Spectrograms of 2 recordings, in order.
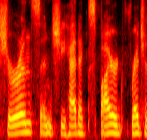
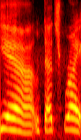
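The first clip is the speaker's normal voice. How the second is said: put-on babying, indulgent, soothing and coddling tone of agreement; 4 semitones higher than usual. Retelling how Donna talks to him on a phone call: imitating Donna's coddling tone. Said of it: "the way Donna talks to him, it's so, like, coddling".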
